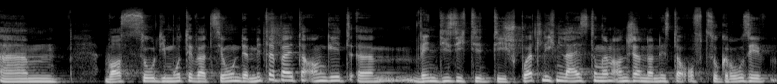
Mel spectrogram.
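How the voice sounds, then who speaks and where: A man with a fairly high pitch and ordinary pitch variation speaks over noticeable background noise. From Upper Palatinate, Bavaria (Amberg). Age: 40s. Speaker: banking executive and former endurance athlete. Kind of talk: interview.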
